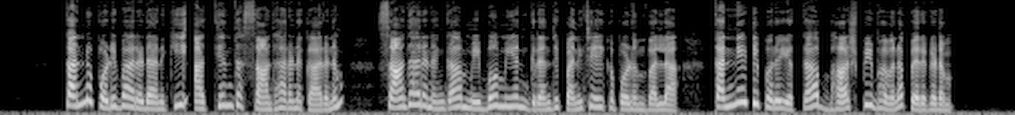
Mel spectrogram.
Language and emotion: Telugu, neutral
